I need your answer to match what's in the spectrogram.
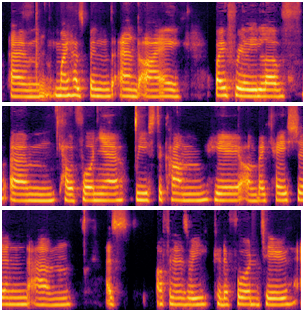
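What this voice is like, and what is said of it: British accent. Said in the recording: “Because you are British. ... hence the accent.”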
